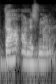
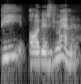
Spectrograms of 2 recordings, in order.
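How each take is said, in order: First: 'The' is said with a short 'thuh' vowel. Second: 'The' is said with a long 'thee' vowel. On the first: The speaker calls it wrong. "Not দা honest man" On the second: The speaker calls it right. "এখানে হচ্ছে দি honest man"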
